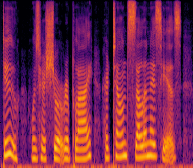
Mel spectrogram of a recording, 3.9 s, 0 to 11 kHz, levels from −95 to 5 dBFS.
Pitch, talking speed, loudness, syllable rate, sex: 215 Hz, 155 wpm, -15 LUFS, 3.9 syllables/s, female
